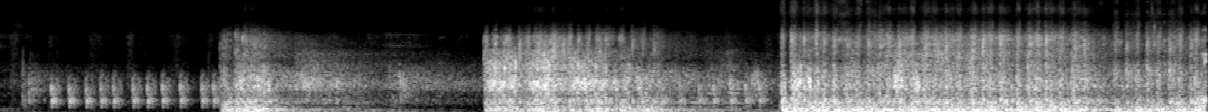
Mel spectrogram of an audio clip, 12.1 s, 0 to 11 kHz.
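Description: Gunfire in the video game Arma 3: rapid, evenly spaced shots open the sequence, then dense, sustained bursts of loud shooting roll on in long overlapping waves with distant booms.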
